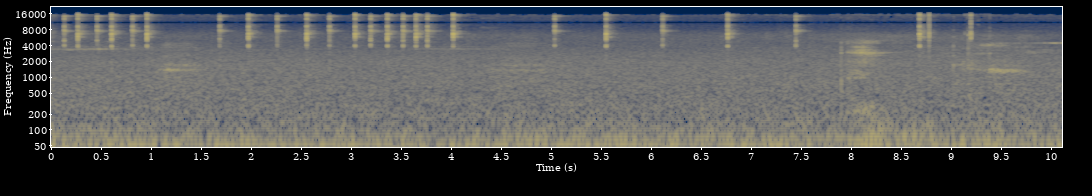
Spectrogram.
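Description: Computer mouse clicking lightly and irregularly, about two clicks a second and thinning out in the second half, as a brush is dabbed onto a layer mask in Photoshop.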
